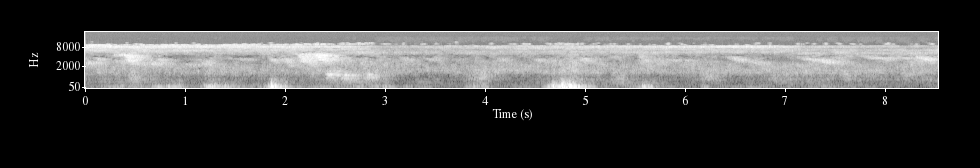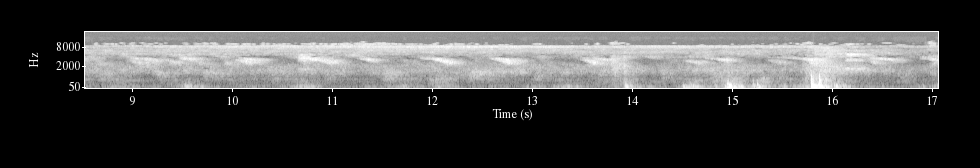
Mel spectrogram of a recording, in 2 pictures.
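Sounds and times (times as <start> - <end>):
bird chirping: 0.0 - 17.0
low thumps: 14.8 - 16.2
sharp knock: 15.8 - 16.1.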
